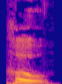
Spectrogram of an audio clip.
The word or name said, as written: who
